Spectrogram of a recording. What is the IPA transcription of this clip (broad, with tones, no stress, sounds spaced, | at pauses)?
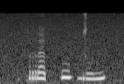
p r a˦˥ t̚ p u˥˩ ʔ d u˦˥ n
